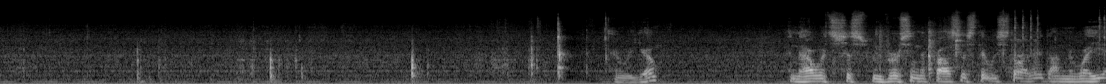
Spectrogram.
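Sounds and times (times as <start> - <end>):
fishing reel clicks and taps: 10.2 - 10.4.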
